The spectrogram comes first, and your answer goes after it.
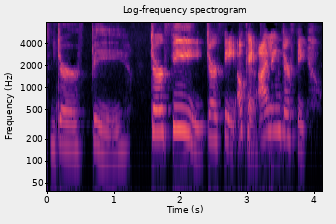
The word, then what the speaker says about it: Durfee: in coffee enemas i'm really excited to welcome eileen durfree did i pronounce that properly it's derpy derpy derpy okay eileen durfee welcome eileen to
